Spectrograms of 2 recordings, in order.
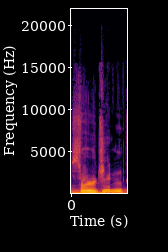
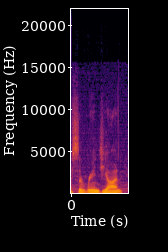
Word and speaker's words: Syringeon: Syringe, prepare yourselves, because I'm going to call him Syringe. I'm not calling him Surgeon. Like, that is not how you... that is not how you spell it.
